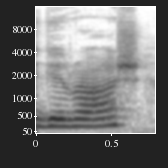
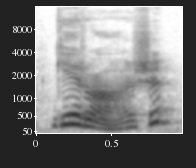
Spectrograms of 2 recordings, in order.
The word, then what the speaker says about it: garage: Американский вариант. Garage. Garage. Британский вариант. Garage. Garage. То есть британский вариант на первый слог уйдет ударение, американский вариант на второй слог garage.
